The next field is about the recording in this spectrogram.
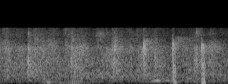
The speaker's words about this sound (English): Give them a clap, offering.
